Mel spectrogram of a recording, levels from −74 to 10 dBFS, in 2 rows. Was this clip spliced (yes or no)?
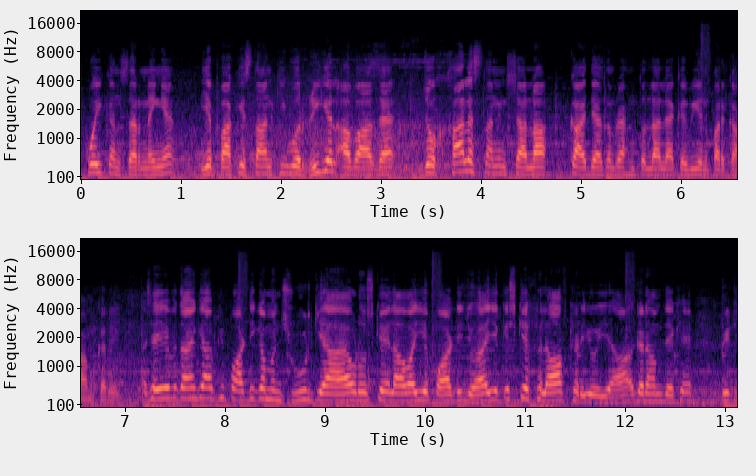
no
